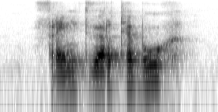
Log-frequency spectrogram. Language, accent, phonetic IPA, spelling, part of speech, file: German, Austria, [ˈfʁɛmtˌvœʁtɐbuːx], Fremdwörterbuch, noun, De-at-Fremdwörterbuch.ogg
- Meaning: dictionary of loanwords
